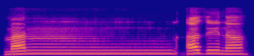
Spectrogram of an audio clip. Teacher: এই নুনকে নাকের মধ্যে তুলে একালি পরিমাণ ধরে থাকতে হবে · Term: গুন্না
